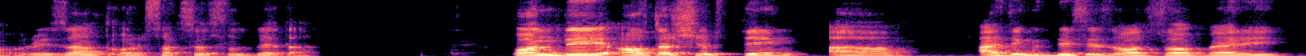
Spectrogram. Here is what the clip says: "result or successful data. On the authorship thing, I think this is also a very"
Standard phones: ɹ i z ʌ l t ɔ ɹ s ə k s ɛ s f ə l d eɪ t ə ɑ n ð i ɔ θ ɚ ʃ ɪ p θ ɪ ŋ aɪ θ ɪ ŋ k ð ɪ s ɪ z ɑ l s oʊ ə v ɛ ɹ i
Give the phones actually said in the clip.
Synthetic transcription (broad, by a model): ɹ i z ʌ l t ɔ ɹ s ə k s ɛ s f ə l d eɪ t ə ɑ n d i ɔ t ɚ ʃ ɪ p t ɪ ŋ aɪ t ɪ ŋ k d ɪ s ɪ z ɑ l s oʊ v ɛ ɹ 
